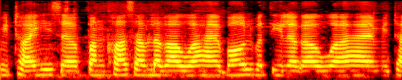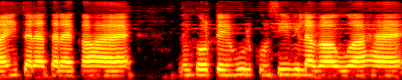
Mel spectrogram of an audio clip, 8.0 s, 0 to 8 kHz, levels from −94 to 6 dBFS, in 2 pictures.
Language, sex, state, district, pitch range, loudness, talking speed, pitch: Hindi, female, Bihar, Bhagalpur, 175-190 Hz, -14 LUFS, 195 wpm, 180 Hz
